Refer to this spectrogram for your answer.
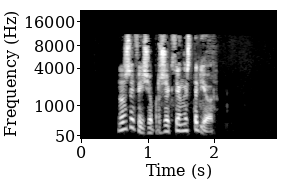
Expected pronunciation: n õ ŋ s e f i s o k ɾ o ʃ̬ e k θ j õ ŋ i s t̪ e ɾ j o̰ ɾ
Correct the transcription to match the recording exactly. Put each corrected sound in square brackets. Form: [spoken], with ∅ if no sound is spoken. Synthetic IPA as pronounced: n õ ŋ s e f i [ʃ] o [p] ɾ o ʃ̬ e k θ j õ ŋ [e] s t̪ e ɾ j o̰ ɾ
